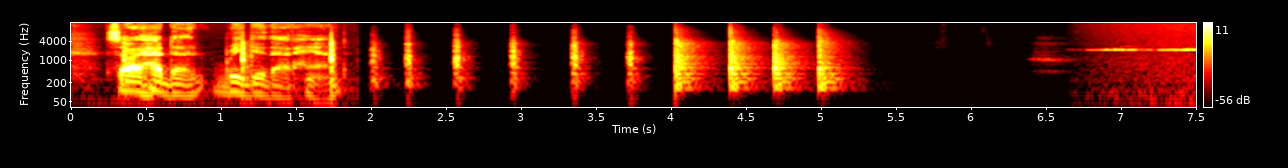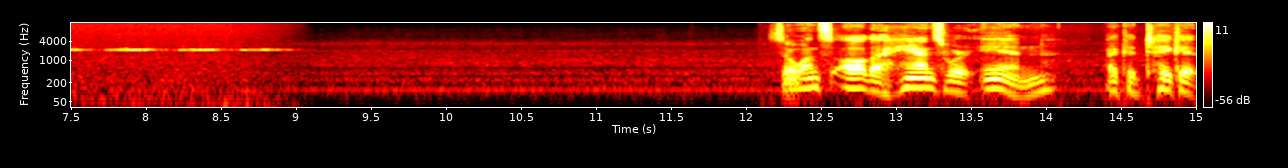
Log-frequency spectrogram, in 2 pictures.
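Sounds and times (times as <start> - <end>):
mallet knocking on wood: 1.1 - 5.3
hiss with high whistle: 6.8 - 9.0.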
